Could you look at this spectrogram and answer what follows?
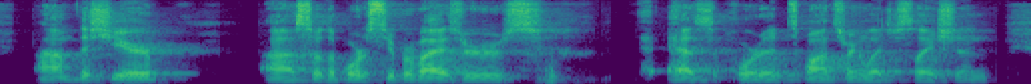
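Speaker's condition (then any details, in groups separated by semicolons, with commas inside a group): No condition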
